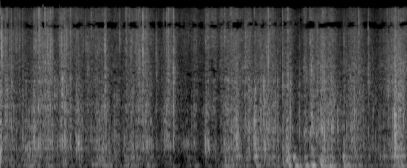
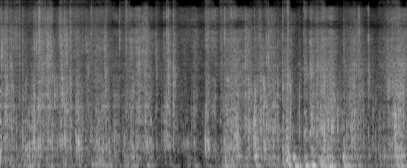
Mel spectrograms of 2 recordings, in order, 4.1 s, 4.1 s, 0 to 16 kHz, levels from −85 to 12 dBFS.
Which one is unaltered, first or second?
first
